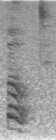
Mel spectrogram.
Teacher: in boat vot o this is another long vowel sound o our lips are very rounded but it's more open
